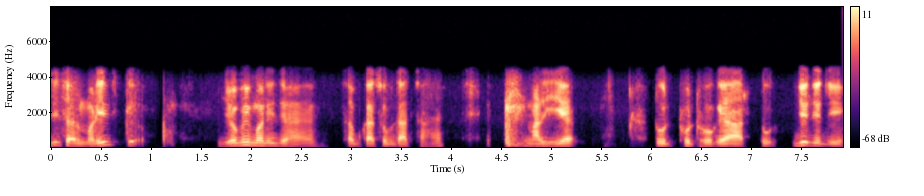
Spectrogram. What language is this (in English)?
Hindi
